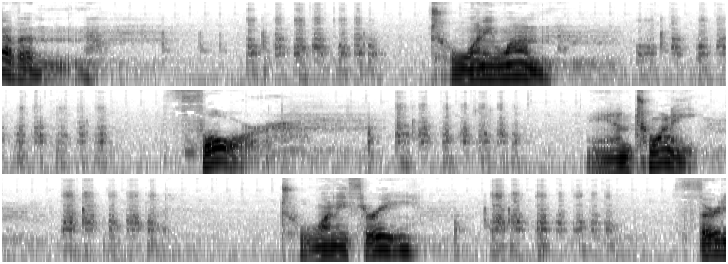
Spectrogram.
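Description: A coin scratches rapidly across a card.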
